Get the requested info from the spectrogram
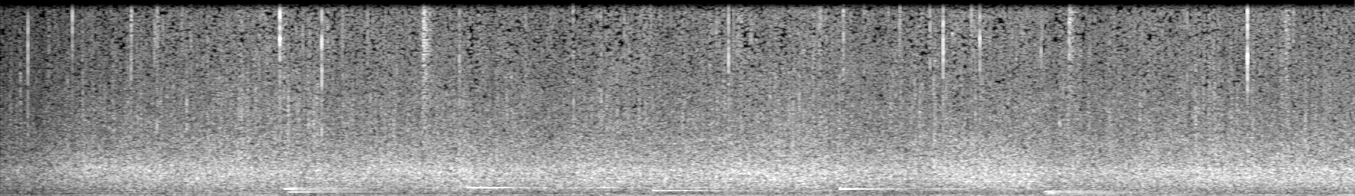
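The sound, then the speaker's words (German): Soft, steady rain patters continuously on a glass roof overhead, with scattered distinct droplet taps and a few faint low sustained tones humming beneath. “Der Regen prasselt sanft auf das Glasdach und verleiht deiner Erfahrung eine zusätzliche Ebene des Komforts.”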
